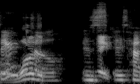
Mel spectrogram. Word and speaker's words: Dexerto: Dexerto is how it's pronounced.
